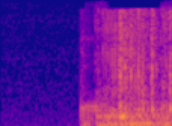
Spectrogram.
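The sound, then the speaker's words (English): Steady riffling of tarot cards being shuffled, a dense papery flutter that starts abruptly after a short silence and continues to the end, with no voices. “Doing a little shuffling.”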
